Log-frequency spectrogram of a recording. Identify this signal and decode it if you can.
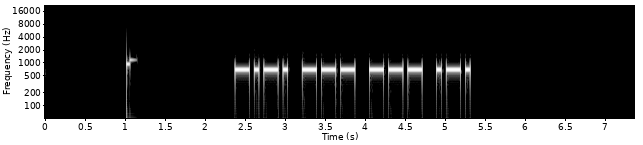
Morse code, heard as a keyed tone, about 20 wpm, 700 Hz. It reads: COOR
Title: Build A Word - 4 Letters At A Time - 11-Letter Words - 20wpm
